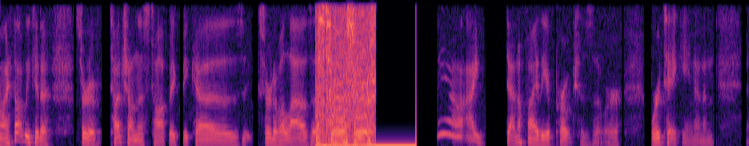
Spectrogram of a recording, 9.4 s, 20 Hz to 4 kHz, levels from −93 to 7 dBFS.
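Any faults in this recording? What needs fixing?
From 3.94 s to 5.19 s, after "it sort of allows" and before "you know identify the", the sound turns to very loud, harsh distortion. This is linear audio read as companded. Plain linear 8-bit samples are being expanded as if they were mu-law codes. Small values just to one side of zero map to the loudest outputs, while those on the other side stay quiet, so the waveform becomes loud noise. To prevent it, tag the segment's coding correctly and decode linear 8-bit data as linear, never through a mu-law expander.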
